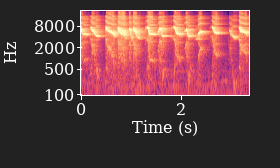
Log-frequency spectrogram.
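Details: Canary-like song of an Oriental white-eye, a fast continuous run of high, sharply falling whistled notes, several per second, with no pause.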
